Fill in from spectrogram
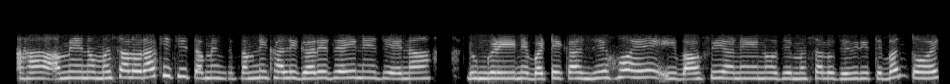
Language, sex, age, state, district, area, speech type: Gujarati, female, 18-30, Gujarat, Kutch, rural, conversation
